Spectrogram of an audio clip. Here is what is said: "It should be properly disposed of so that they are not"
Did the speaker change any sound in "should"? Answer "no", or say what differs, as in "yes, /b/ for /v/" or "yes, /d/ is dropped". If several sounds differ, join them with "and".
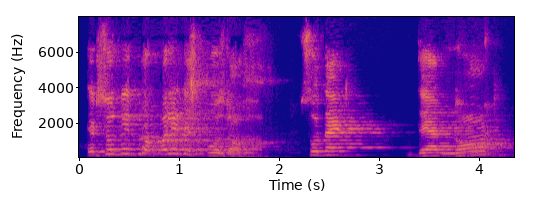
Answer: yes, /s/ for /ʃ/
